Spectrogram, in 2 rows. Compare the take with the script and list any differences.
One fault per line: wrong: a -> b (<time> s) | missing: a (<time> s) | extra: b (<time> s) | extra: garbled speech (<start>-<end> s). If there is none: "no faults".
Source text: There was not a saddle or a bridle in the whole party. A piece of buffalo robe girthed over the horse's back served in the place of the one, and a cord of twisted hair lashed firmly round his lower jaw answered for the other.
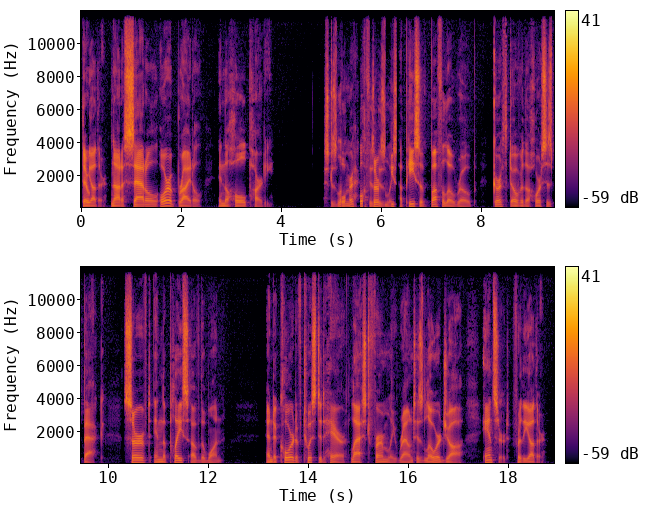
wrong: was -> other (0.2 s)
extra: garbled speech (4.9-6.3 s)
